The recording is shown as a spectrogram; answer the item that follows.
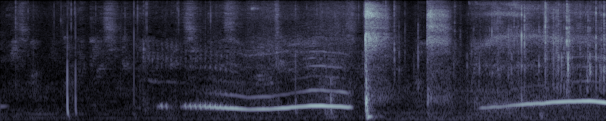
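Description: A child's voice making drawn-out engine noises for a toy truck: one wavering hum, then a second that rises and falls in pitch. A sharp plastic click comes between them.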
